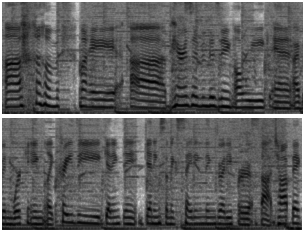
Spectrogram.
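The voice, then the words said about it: Slightly raspy voice. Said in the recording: “my voice sounds a little raspy ... It's been a long week ... your girl's feeling tired”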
